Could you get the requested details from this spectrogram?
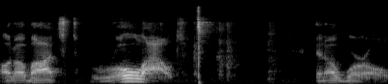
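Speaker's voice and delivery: very deep, very slow, drawn-out character voice. Answering a chat comment by quoting Optimus Prime: Optimus Prime voice. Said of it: "something else that, um, that Optimus Prime says".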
